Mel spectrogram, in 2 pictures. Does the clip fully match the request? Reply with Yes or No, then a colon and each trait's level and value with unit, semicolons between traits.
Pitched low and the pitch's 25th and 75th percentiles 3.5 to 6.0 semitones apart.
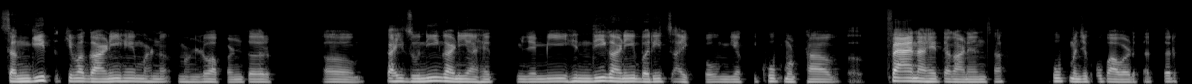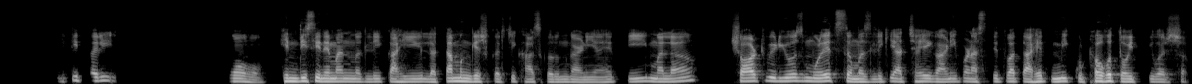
No: low, 130 Hz; average, 2.7 semitones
